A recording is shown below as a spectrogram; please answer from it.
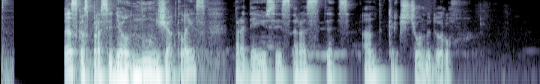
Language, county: Lithuanian, Tauragė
